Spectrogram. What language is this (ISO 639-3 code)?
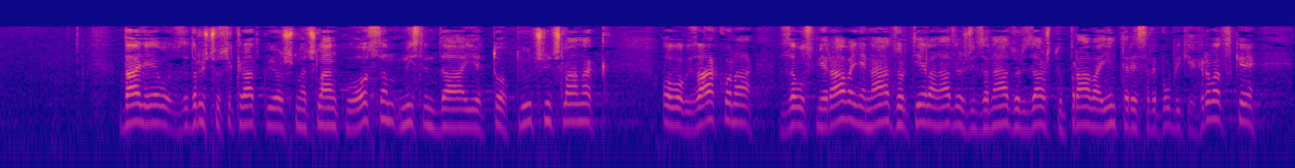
hrv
